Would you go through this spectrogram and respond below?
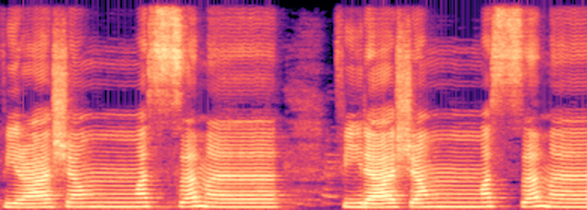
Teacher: यहाँ पे इदगाम का कायदा लागू हो रहा है क्योंकि दो ज़बर के बाद आ गया वाव हरूफ यरमल उनमें से, तो यहाँ पे हम गुन्ना करेंगे।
